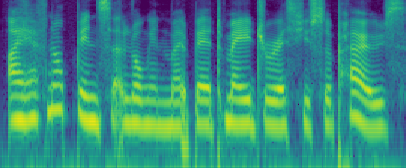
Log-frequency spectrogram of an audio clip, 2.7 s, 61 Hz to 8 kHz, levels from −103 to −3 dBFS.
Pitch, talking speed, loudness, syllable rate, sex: 225 Hz, 290 wpm, -17 LUFS, 6.1 syllables/s, female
